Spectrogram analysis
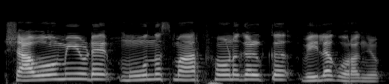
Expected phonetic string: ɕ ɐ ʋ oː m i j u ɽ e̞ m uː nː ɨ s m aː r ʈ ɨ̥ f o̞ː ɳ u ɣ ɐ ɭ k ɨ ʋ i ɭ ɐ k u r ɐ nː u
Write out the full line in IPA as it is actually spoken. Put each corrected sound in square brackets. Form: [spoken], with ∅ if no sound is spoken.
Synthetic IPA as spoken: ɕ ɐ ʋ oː m i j u ɽ e̞ m uː nː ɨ s m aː r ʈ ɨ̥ f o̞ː ɳ u ɣ ɐ ɭ k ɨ ʋ i [l] ɐ k u r ɐ [ɲː] u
